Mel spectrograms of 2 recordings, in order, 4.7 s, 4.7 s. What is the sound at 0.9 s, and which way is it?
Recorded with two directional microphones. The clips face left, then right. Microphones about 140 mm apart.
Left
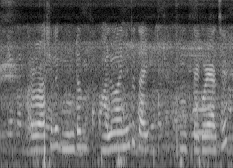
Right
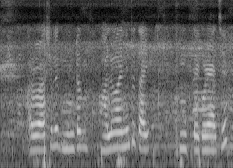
A woman's voice, 5° left (ahead or behind).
